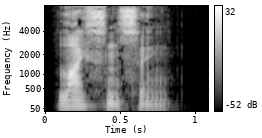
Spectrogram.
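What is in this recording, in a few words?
"licensing", British English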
